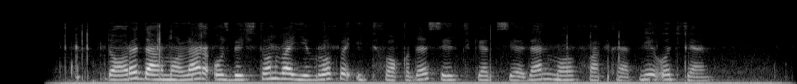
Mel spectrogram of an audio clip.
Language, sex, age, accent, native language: Uzbek, male, under 19, Toshkent viloyati, Uzbek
